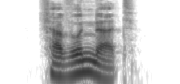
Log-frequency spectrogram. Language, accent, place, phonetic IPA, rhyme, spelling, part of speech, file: German, Germany, Berlin, [fɛɐ̯ˈvʊndɐt], -ʊndɐt, verwundert, verb, De-verwundert.ogg
- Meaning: 1. past participle of verwundern 2. inflection of verwundern: third-person singular present 3. inflection of verwundern: second-person plural present 4. inflection of verwundern: plural imperative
